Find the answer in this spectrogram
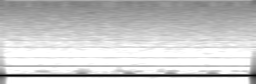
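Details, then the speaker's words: Tuning fork placed vibrating against the mastoid bone for bone conduction in the Rinne test, part of a clinical hearing-loss examination: a steady pure hum of the tuning fork tone. "place a vibrating tuning fork against the mastoid bone sound waves now travel to the inner ear via bone conduction"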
